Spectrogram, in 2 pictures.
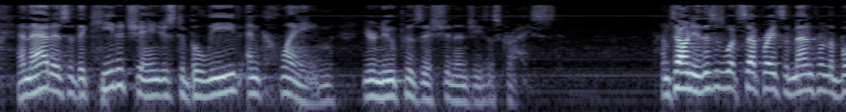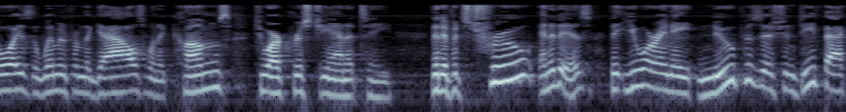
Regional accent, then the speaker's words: United States; probably just because I'm American and I'm short, is my weight.

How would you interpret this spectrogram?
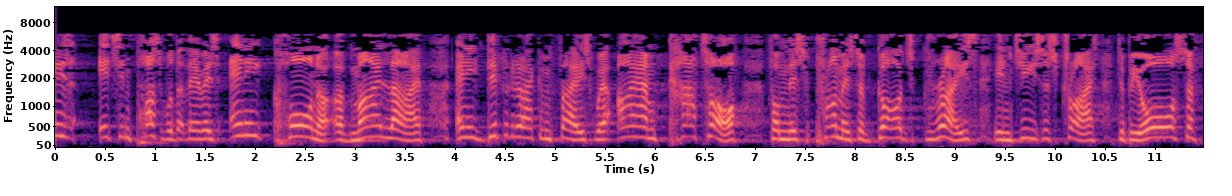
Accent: Brixton, London, United Kingdom; I grew up in South London. I went to a comp in South London, 2,200 boys.

